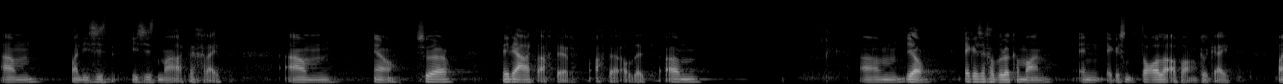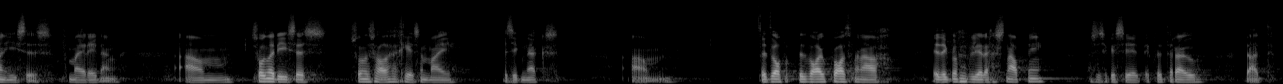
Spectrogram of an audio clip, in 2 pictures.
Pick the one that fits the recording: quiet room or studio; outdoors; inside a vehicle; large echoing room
large echoing room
